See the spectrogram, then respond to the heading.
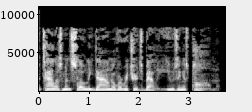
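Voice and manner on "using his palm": ordinary delivery, nothing marked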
